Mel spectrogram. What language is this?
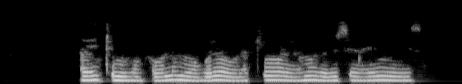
Kinyarwanda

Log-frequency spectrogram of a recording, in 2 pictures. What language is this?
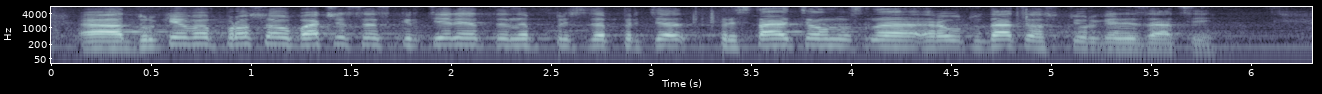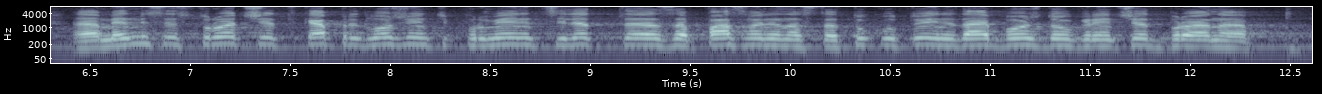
Bulgarian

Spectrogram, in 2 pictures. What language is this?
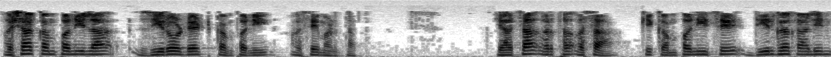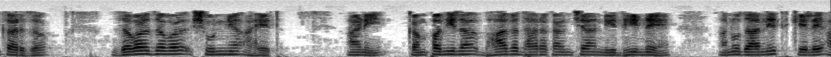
Marathi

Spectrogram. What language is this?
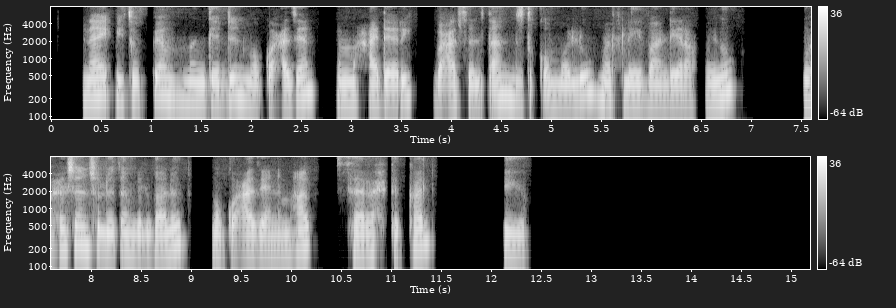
Tigrinya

